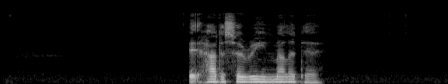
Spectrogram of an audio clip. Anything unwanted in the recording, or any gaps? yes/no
no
